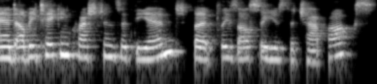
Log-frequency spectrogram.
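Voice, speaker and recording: Speaking at a moderate pace with an American accent, a woman has a bright, sharp tone and ordinary pitch variation. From United States. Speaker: tourism and marketing advisor. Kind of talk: webinar presentation.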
